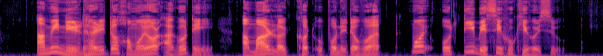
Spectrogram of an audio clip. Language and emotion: Assamese, happy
